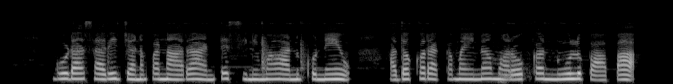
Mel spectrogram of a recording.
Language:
Telugu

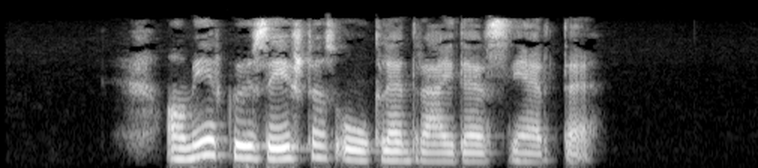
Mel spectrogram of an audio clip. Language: Hungarian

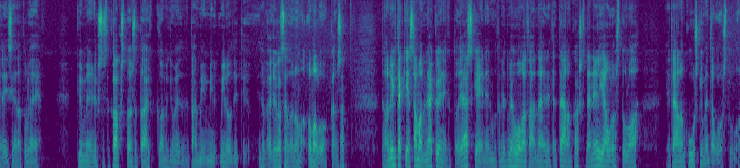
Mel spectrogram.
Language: Finnish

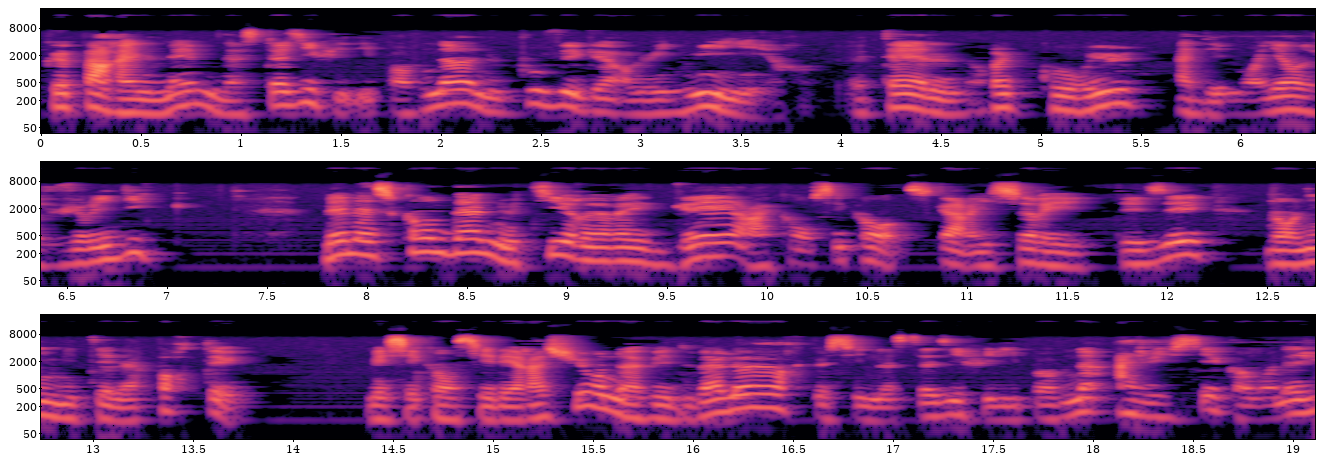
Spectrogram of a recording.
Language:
French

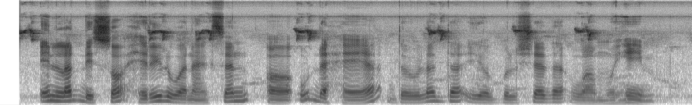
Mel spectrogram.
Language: Somali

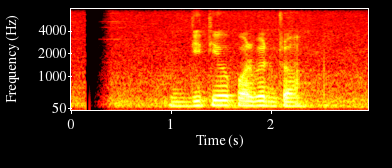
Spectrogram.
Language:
Bangla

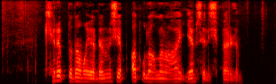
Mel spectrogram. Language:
Uyghur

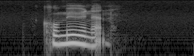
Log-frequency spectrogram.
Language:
Swedish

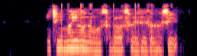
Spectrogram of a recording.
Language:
Japanese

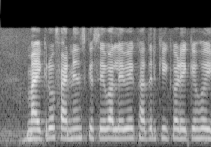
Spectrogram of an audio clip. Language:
Magahi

